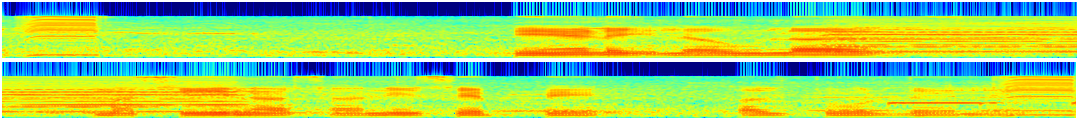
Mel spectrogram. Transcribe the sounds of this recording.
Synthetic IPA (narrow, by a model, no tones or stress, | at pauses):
pẽːɽɦɪlaːuːlaː | məsiːnaːsaːniːseːpeː | həlt̪oːɾd̪eːleː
